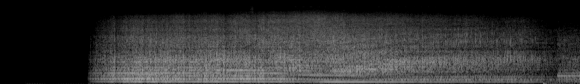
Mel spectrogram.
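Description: A small aircraft engine drones loudly as a microlight flies low past and away.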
